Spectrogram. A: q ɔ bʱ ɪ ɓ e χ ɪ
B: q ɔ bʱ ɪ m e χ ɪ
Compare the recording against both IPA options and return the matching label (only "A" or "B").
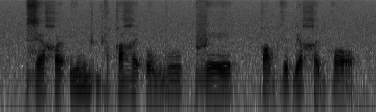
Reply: A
